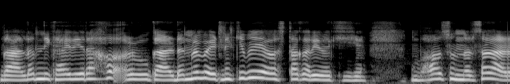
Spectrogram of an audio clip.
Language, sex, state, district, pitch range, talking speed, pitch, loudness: Hindi, female, Uttar Pradesh, Hamirpur, 210-255 Hz, 225 wpm, 235 Hz, -15 LUFS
